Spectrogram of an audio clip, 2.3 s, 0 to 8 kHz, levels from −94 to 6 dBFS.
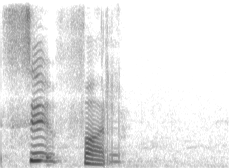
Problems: none marked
